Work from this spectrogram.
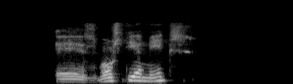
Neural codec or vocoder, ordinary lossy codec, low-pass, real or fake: codec, 16 kHz, 6 kbps, DAC; Opus, 32 kbps; 7.2 kHz; fake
